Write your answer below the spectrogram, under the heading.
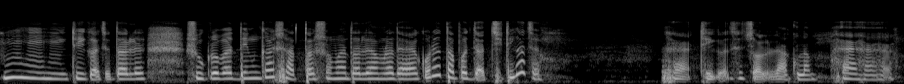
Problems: constant background noise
